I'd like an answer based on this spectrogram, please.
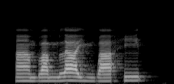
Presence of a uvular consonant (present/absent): absent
